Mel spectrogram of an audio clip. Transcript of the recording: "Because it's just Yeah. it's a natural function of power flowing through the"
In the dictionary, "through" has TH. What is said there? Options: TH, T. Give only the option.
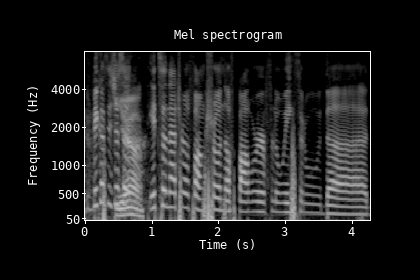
TH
